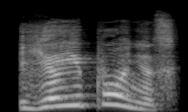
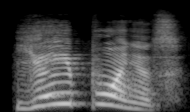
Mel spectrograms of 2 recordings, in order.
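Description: First: «Я японец!» high and quiet, trembling. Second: «Я японец!» repeated high and trembling. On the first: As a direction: say «Я японец!» with a shaky, frightened high voice. («Я японец!» дрожащим голосом) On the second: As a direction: call out «Я японец!» again, scared and shaky. («Я японец!» дрожащим голосом, повторно) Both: Acted. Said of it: "дрожащим голосом произнёс".

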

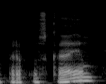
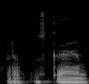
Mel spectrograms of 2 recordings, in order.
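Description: First: Пропускаем sung upward, higher at end; пропускаем with playful high rise; rising tune on пропускаем. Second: Said in the usual way. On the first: Real, not acted. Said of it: "repeated word, rising". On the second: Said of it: "repeated word, falling".

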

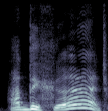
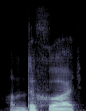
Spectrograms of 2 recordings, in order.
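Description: First: High, stretched-out outraged echo; indignant. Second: Said in the usual way. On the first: A narrator's reading. Grandmother told by grandson to rest, indignant. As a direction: repeat «Отдыхать» slowly in rising outrage. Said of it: "возмутилась бабушка".

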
